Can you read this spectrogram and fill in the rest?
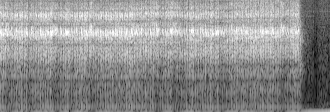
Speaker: As you can see, it sparks occasionally. Oh, we got a little streamer coming off the top there.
